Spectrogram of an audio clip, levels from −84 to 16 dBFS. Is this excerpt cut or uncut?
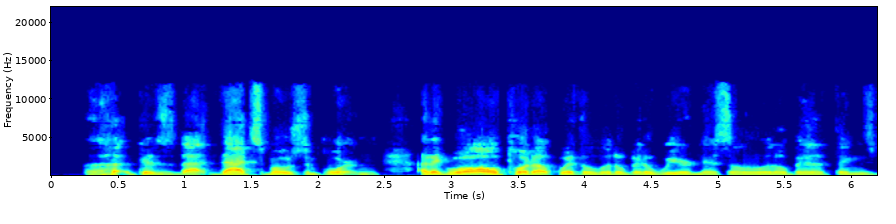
uncut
